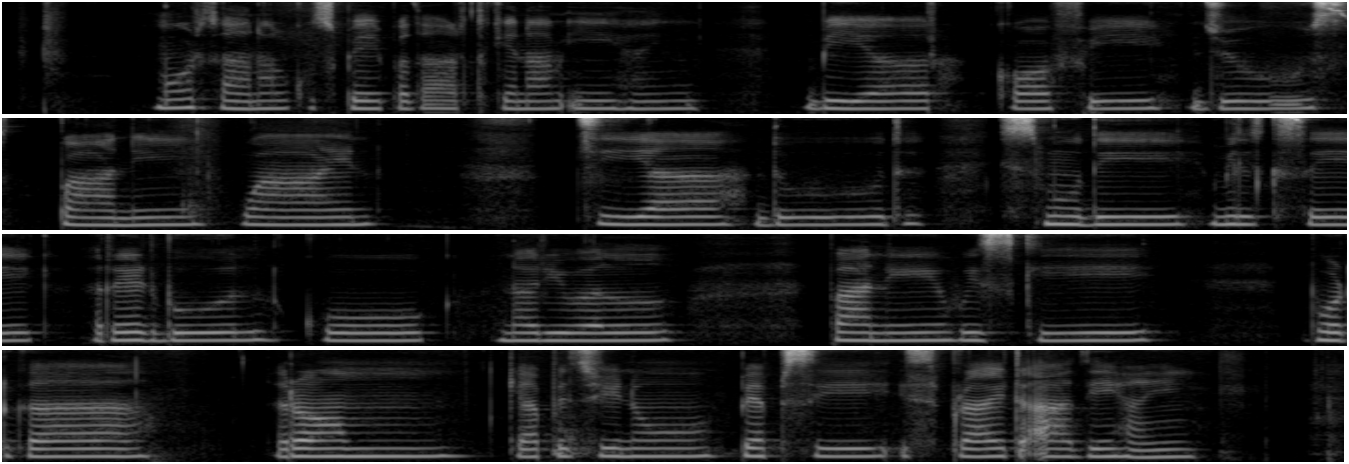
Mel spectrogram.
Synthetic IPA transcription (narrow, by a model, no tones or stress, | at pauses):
moːɾd͡ʒaːnəlkʊt͡ʃʰbepəd̪aːɾt̪ʰkenaːmʔiɦə̃ĩ | bijəɾkɔːpʰid͡ʒuːs | paːniwaːɪn | t͡ʃijad̪uːd̪ʱsmuːd̪imɪlksek | ɾeɖbulkoːk | nəɾiwəl | paːniwiski | bʱoʈka | ɾəmkjapet͡ʃʰinopepsispɾajʈa̰d̪iɦə̃ĩ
